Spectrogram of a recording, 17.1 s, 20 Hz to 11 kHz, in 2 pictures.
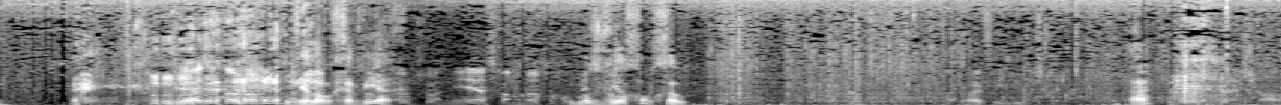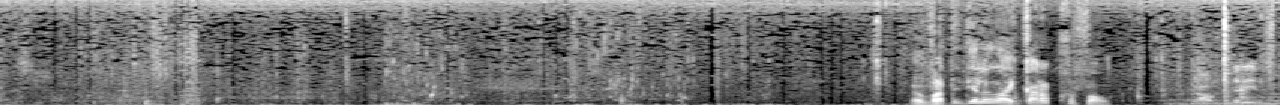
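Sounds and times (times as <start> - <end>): men's voices: 0.4 - 4.6, 6.4 - 9.9.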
